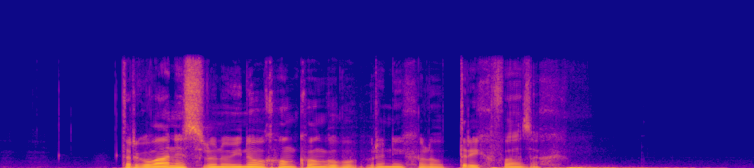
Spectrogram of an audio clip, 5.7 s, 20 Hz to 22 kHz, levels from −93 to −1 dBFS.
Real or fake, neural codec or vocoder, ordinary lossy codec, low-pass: real; none; none; 14.4 kHz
